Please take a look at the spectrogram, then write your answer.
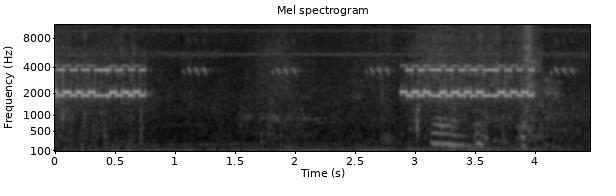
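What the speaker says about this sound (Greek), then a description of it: "Το κινητό σου." A mobile phone rings with repeated bursts of a high electronic chirping tone, fairly faint and close, with a brief voice heard near the end.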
